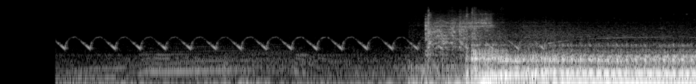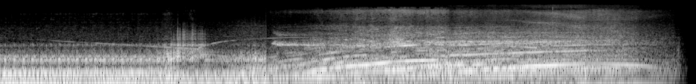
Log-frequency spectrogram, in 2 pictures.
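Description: Added sound effects: an emergency-vehicle siren in a fast yelp, sweeping up and down about two and a half times a second. About five seconds in, a loud car engine takes over, running and revving with its pitch rising again and again near the end, then cuts off suddenly.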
